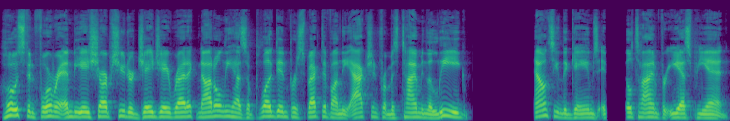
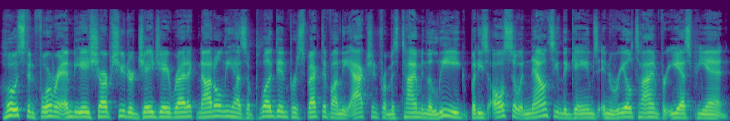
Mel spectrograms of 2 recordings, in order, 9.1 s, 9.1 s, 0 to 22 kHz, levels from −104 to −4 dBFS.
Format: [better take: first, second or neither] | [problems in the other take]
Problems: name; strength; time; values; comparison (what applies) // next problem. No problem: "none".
second | audio cutting out; at 6 s for 1 s and at 7.5 s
